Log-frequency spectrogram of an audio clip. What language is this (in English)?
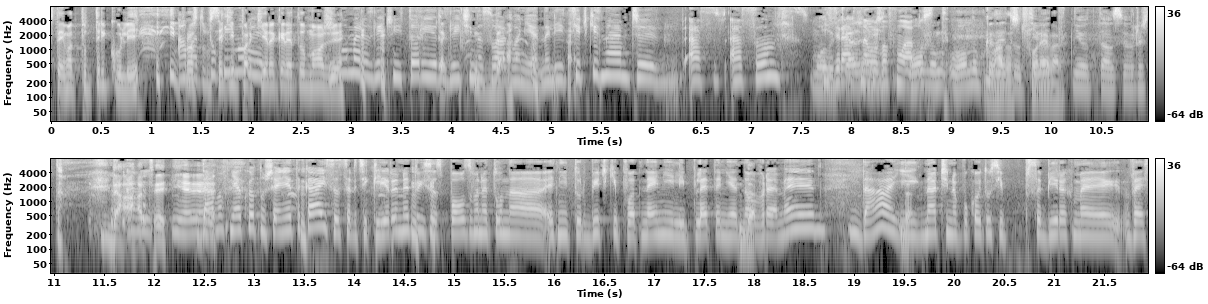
Bulgarian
